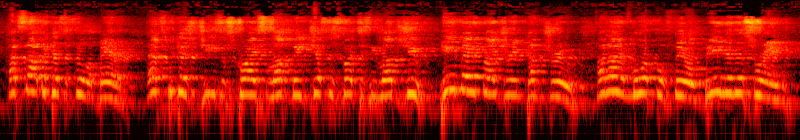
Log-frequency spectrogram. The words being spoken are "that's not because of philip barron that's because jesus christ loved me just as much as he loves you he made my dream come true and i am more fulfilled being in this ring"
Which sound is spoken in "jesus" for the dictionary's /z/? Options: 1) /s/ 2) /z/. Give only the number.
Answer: 2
